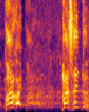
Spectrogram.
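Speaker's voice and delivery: a wife screeching an order at her husband; mock shrill yell. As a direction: bark it at the husband.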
